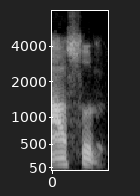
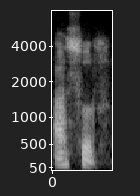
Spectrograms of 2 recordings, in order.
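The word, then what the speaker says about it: عصر: যেমন আমরা বাংলাতে বলি না আসর। আসরের নামাজ আসর। এখানে কিন্তু আমরা রকে বুঝি। তো এখানে যদি আরবির ক্ষেত্রে আস বলে শেষ করি। তো শব্দ পূর্ণ হয় না। রকে সশব্দে উচ্চারণ করতে হবে।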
